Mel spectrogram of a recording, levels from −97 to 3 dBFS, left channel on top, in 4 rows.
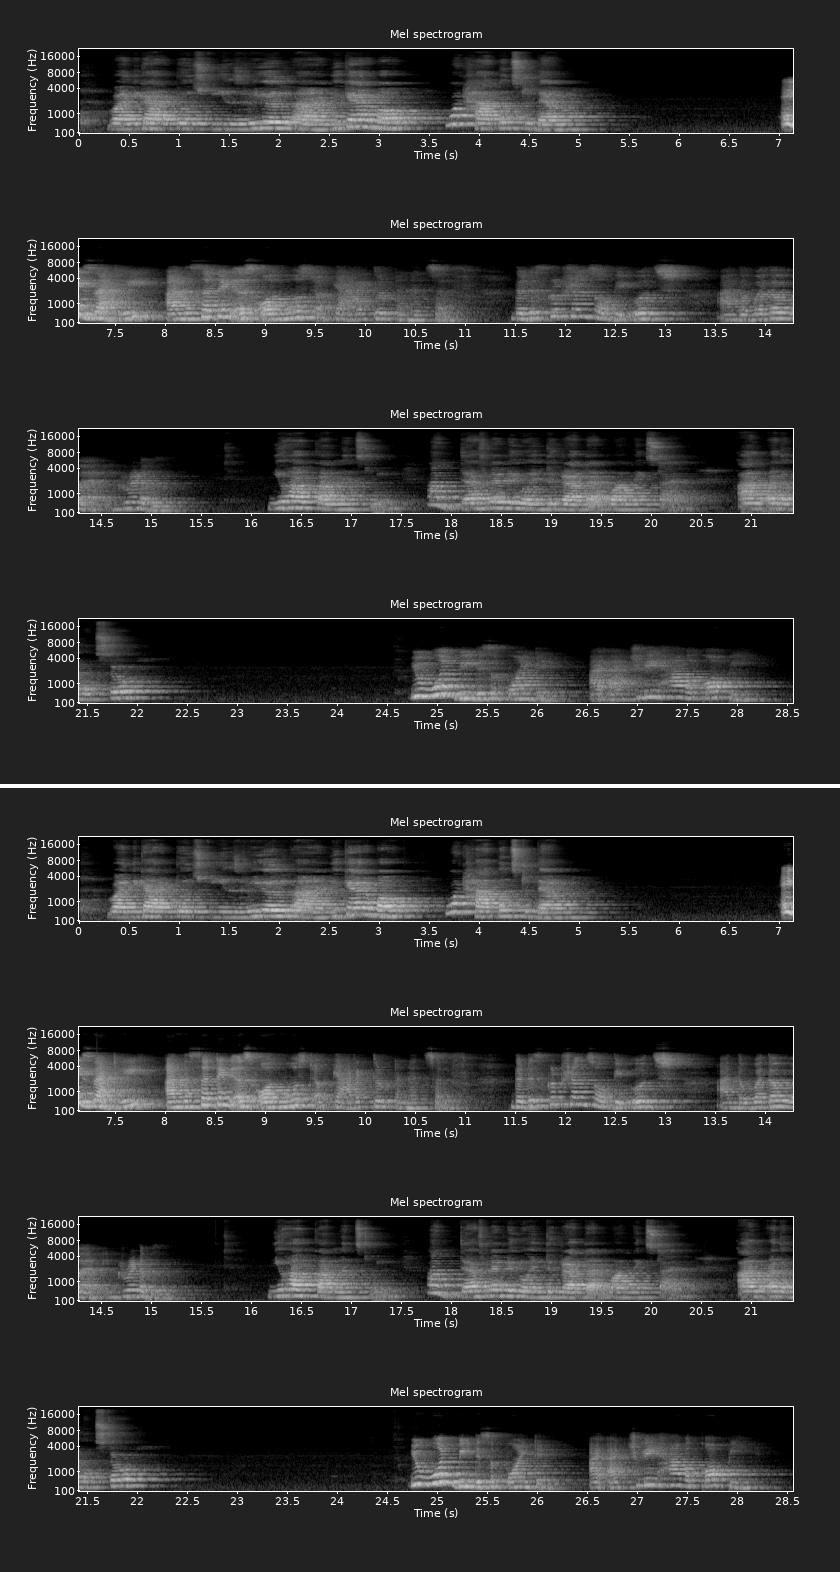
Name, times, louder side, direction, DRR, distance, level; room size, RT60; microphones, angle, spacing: voice 1, 0.3-3.3 3.7-5.0 16.2-17.4 17.8-20.3 20.9-22.0, right 1 dB, 15° right, -5 dB, 0.5 m, -31 dB
voice 2, 7.0-11.0 11.5-13.1 13.5-15.1 24.7-26.1 26.5-28.1, right 2 dB, 90° right, 0 dB, 0.6 m, -32 dB
3.0 x 2.7 x 2.9 m, 0.97 s
head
